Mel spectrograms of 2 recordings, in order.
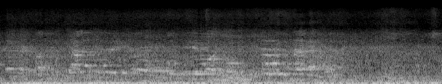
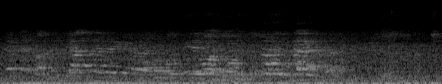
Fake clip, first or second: first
